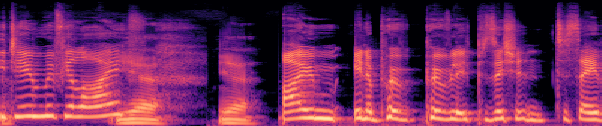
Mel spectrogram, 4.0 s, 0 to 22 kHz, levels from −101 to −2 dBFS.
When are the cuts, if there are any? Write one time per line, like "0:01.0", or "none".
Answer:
0:01.8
